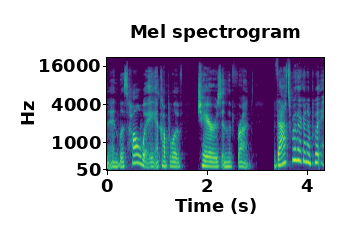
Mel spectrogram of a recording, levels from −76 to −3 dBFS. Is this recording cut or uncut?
cut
